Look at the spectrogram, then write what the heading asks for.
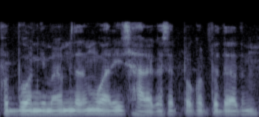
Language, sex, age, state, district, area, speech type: Manipuri, male, 18-30, Manipur, Thoubal, rural, spontaneous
